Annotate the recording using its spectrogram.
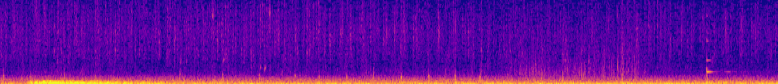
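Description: Small footsteps patter on wooden floorboards.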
